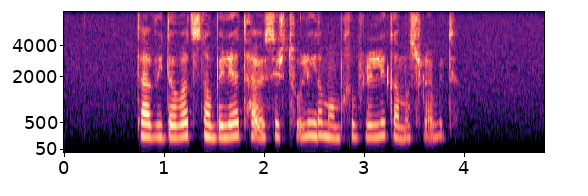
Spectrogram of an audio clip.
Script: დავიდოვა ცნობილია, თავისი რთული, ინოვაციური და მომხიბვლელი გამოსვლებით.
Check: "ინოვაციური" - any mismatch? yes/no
yes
